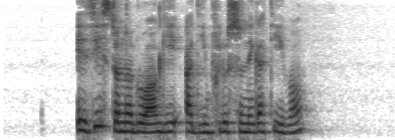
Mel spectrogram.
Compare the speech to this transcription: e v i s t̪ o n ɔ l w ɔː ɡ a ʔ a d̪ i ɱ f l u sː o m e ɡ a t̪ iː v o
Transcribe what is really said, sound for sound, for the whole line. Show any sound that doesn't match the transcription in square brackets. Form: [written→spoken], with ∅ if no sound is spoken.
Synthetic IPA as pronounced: e [v→z] i s t̪ o n [ɔ→o] l w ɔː ɡ [a→i] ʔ a d̪ i ɱ f l u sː o [m→n] e ɡ a t̪ iː v o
